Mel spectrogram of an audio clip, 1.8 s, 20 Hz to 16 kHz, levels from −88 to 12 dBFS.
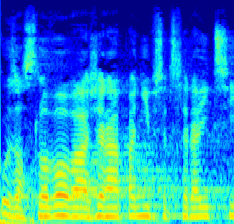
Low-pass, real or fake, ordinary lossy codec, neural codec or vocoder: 14.4 kHz; real; MP3, 64 kbps; none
